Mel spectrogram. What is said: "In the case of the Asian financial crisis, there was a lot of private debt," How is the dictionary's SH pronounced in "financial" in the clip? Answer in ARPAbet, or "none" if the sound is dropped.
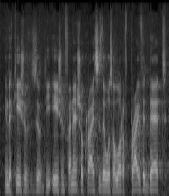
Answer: SH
